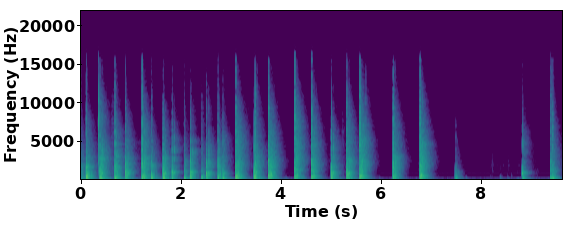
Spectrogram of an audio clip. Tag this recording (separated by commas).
tap dancing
